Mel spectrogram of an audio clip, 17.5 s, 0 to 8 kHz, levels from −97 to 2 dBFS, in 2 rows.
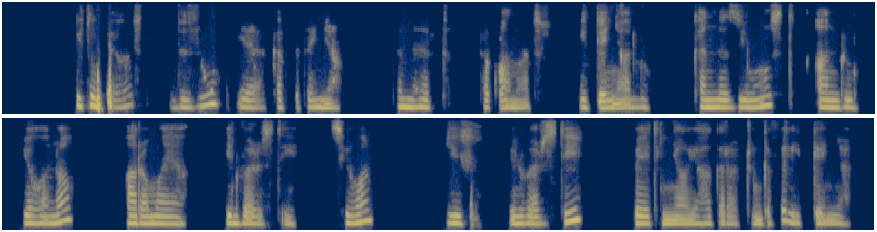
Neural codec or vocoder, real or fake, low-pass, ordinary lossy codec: none; real; 7.2 kHz; Opus, 24 kbps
